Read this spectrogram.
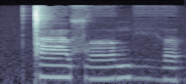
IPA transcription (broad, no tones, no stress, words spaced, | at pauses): ǀaːsʷʌː ŋe̤ɐ̯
